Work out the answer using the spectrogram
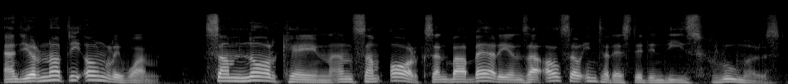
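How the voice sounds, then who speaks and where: A man's voice: mid-range voice, big pitch swings, a little mellow, no room sound. A man voicing a shrewd, patronising desert guide in a fantasy video game, mysterious and self-important. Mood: patronising welcome. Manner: slow, paternal, self-important.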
